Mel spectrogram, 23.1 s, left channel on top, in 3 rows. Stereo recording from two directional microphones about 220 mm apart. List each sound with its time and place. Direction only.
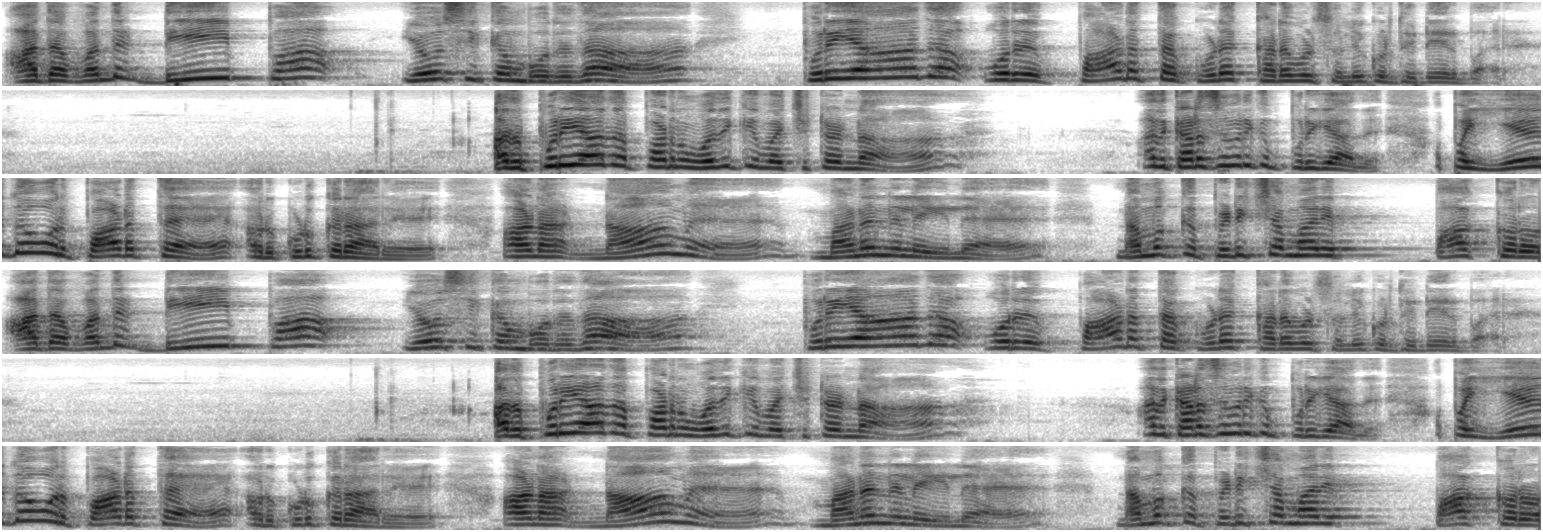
0.0 s speech: 45° left (ahead or behind)
9.6 s speech: 55° left (ahead or behind)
